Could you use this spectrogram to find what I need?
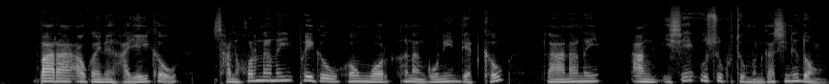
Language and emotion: Bodo, fearful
